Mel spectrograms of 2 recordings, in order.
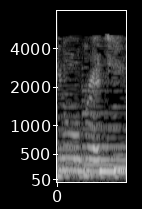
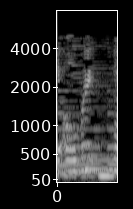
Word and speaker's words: Ulbricht: Looks like it should be pronounced Ulbricht. But we say Ulbricht, so there's no K in sight.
